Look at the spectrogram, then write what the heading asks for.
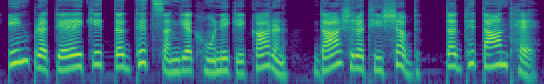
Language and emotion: Hindi, neutral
